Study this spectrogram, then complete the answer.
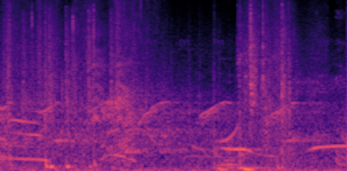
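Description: A bow releases an arrow with a sharp twang.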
